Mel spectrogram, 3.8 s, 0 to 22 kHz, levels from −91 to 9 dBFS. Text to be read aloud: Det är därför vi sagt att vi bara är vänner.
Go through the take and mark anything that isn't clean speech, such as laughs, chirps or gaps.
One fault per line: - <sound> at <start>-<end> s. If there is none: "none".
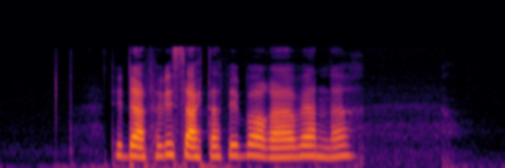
none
